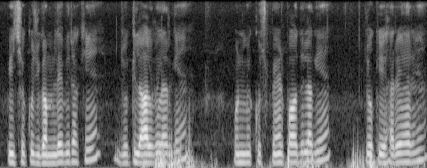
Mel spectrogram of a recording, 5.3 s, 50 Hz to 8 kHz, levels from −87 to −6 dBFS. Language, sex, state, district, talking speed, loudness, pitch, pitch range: Hindi, male, Maharashtra, Chandrapur, 225 wpm, -21 LUFS, 155 Hz, 150-165 Hz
